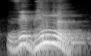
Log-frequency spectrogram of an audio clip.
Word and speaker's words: विभिन्न: इस वाले न का उच्चारण बिना आ के होगा। तो विभिन्न, विभिन्न। अंतिम जो शब्द है, र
